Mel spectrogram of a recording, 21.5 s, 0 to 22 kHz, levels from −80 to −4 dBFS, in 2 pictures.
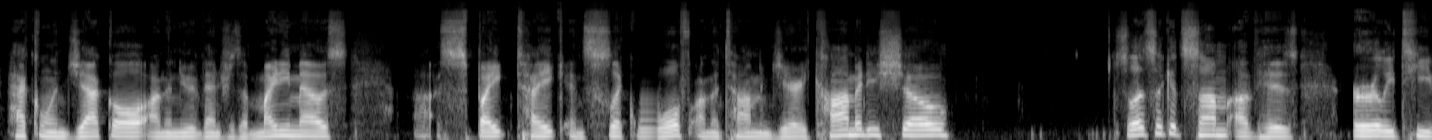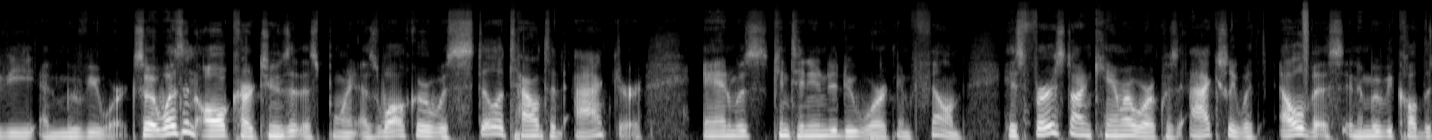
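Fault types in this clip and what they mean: call audio freeze: Around 4.81 to 4.95 s the sound briefly hangs, with the last sound carried on for about 111 ms as a fading buzz or hiss rather than dropping to silence. It then resumes where it stopped, so nothing is lost but everything after sits about 111 ms later. The likely cause is packets held up in transit, which left the jitter buffer empty until they arrived and playback could continue.
short concealed packet loss: At 5.15 to 5.17 s there is a tiny smear in the speech, where about 20 ms of audio never made it to the decoder. The receiver bridged the gap by extending the preceding sound, using its pitch if voiced or shaped noise if not, for roughly 7 ms. It then cross-faded back into the real signal, which leaves this brief blur instead of a clean hole.
call bitrate drop: From 5.57 to 10.51 s the speech turns rougher and more muffled, with a watery, coarse edge and duller top end. 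The encoder rate fell from 32 kbps to 18 kbps and stayed at its lowest for about 3.4 s, after the call's bandwidth estimate dropped. With so few bits, Opus quantises more crudely and trims high frequencies until the rate recovers.
jitter buffer speed-up: Between 10.12 and 11.07 s the speech sounds hurried, running at about 111% speed while the pitch stays put. The jitter buffer had built up more audio than its target, so the receiver kept cutting out short slices one or a few pitch periods long. Together these slices add up to roughly a tenth of a second, which pulls the delay back down and gives this rushed, clipped pacing.
drift correction step: Twice the speech abruptly detunes by about a semitone and then snaps back. From 12.17 to 12.85 s it slows by 5.9% and drops about 105 cents. From 19.59 to 20.23 s it speeds up by 5.9% and rises about 99 cents. Speed and pitch move together, which points to a clock-matching stage that likely changed the playback rate in one jump to refill or drain its buffer.
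wireless microphone noise hit: At 20.50 to 20.56 s a short swish of static washes over the sound. It is the kind of noise burst an analogue FM radio microphone produces when its signal fades because reflected paths cancel the direct one. As the received level sinks, receiver noise rises sharply, then clears once the signal comes back.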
